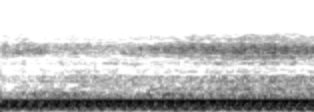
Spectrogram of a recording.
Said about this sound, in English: As our story continues today, we find them in a small car racing toward a distant airport, hoping against hope to get there in time. Listen.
